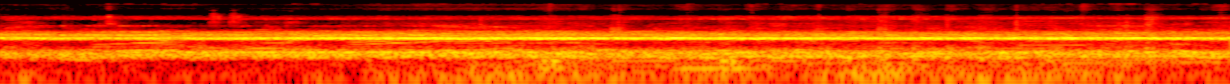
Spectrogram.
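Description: A steady high-pitched tone held at one pitch throughout, over a lower droning hum, with faint scattered ticks.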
